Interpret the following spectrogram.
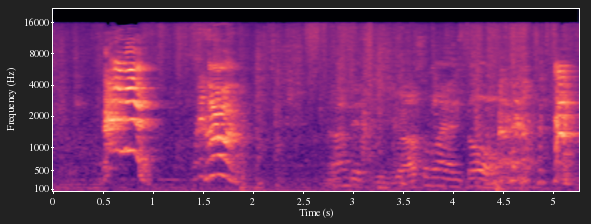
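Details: Shiba Inu puppies in their lively puppy room give a handful of high, bending whines and yelps, each rising then falling, separated by short quiet gaps.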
